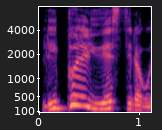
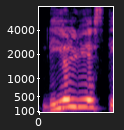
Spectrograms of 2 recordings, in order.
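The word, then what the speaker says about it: RLUSD: 전망이 됩니다 자 형님들 rl usd 이거 이거 뭐라고 읽어야 된다 그랬죠 리플 usd고 읽는 겁니다 리얼 usd 이거 아닙니다 갈링하우스가 그 암스테르담에서 스테이블코인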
